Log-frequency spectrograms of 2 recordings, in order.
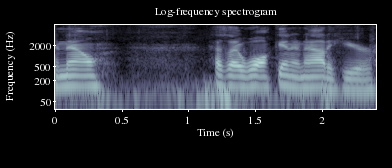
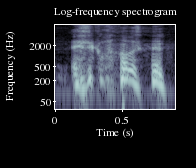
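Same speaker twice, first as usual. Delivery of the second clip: laughing; 4 semitones higher than usual. Real, not acted. Laughs while closing door.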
